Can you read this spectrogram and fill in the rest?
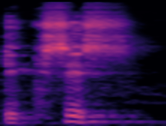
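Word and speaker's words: पटिक्सिस: पहला प्रकार कहलाता है टिक्सिस, यहाँ पे पी साइलेंट रहेगा, टिक्सिस कहलाएगा। जैसे टेरिडोफाइटा में हम पी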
